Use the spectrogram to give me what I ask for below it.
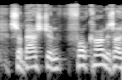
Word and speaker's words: Foucan: Because for those who don't know, it's Sebastian Foucan.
